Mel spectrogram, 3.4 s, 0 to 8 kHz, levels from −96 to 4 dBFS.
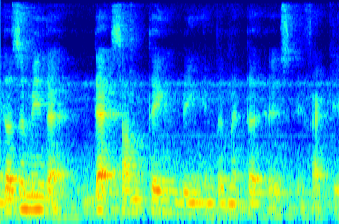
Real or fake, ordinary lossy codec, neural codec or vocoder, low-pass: real; none; none; none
